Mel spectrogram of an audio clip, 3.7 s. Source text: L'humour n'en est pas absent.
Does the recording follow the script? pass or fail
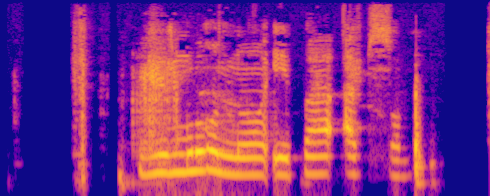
pass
